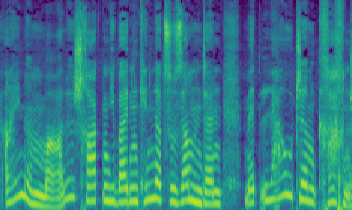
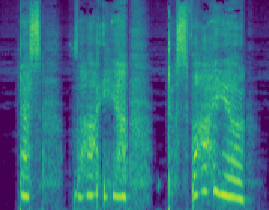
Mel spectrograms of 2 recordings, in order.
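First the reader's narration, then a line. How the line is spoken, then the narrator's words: Whispered. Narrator (German): flüsterte Gertrud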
